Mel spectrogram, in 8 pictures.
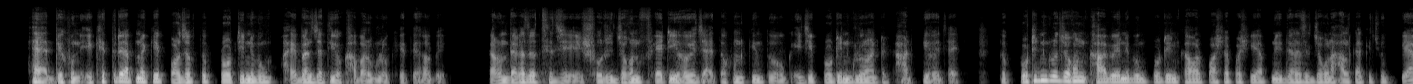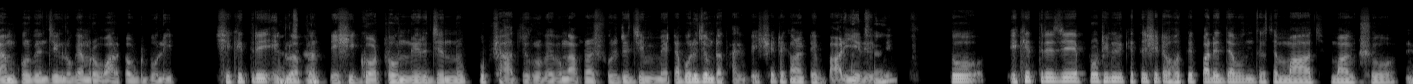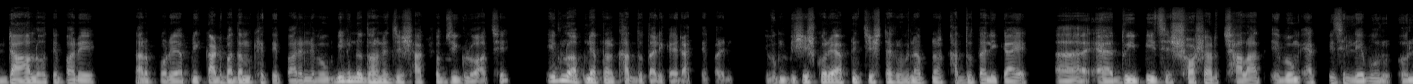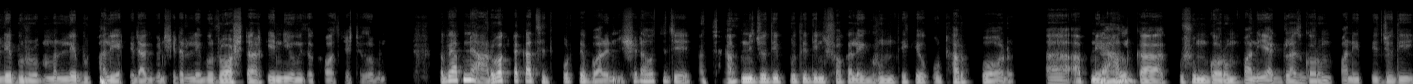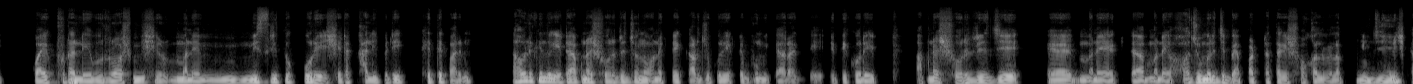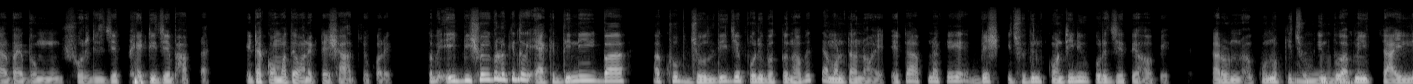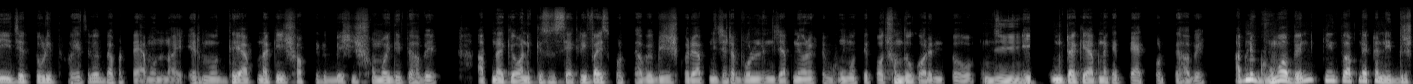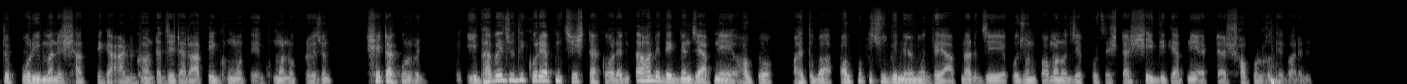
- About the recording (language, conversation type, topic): Bengali, advice, ওজন কমানোর জন্য চেষ্টা করেও ফল না পেলে কী করবেন?
- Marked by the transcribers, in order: in English: "fiber"; in English: "workout"; in English: "metabolism"; "যেমন" said as "দেমন"; other background noise; "সালাদ" said as "ছালাদ"; "শরীর" said as "শরীল"; tapping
